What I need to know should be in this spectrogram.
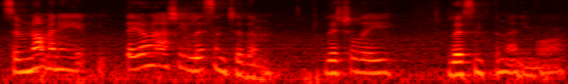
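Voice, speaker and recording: A woman's voice: medium pitch, fast talker, vocal fry, a little mellow, slight background noise, poor audio. A woman scientist speaking on a panel at a live event, enthusiastic and chatty, laughing easily as she tells stories from her work. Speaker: neuroscientist panelist. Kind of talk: panel discussion talk. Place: event space with live audience.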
